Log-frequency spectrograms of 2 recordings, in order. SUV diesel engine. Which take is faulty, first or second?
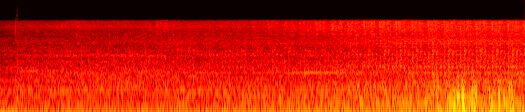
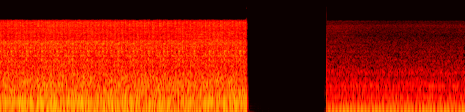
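first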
